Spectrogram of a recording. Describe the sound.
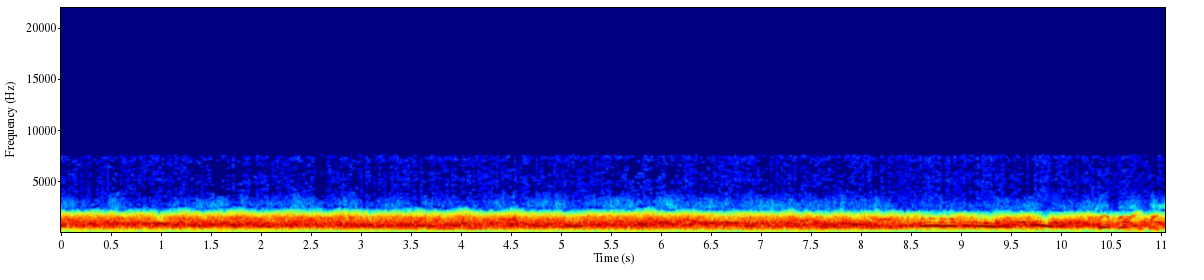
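A big baseball stadium crowd roars and cheers steadily at full volume after a 6-4-3 double play ends a half-inning, a dense wall of massed voices with a few individual shouts rising near the end.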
